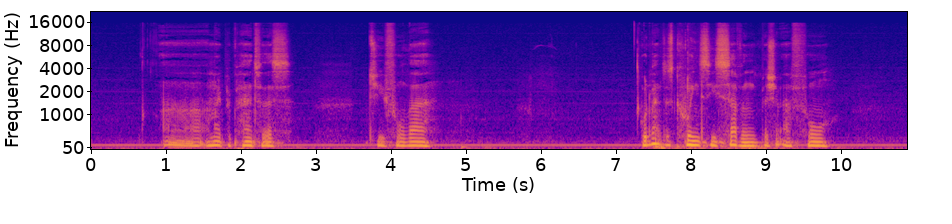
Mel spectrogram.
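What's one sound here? A man talks into a close microphone, with animation, in short bursts.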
